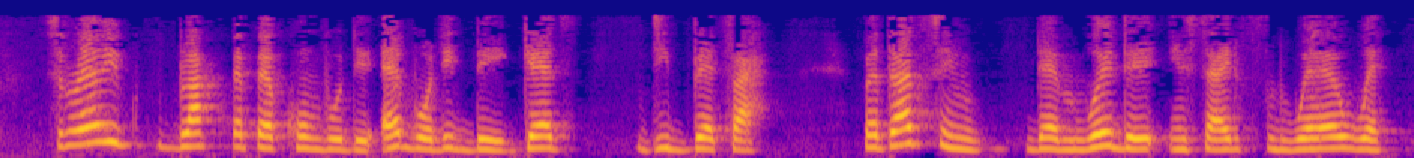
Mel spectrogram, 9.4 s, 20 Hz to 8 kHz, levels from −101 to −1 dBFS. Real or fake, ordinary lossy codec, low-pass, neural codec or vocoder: fake; MP3, 24 kbps; 7.2 kHz; codec, 16 kHz in and 24 kHz out, 0.6 kbps, FocalCodec, streaming, 2048 codes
